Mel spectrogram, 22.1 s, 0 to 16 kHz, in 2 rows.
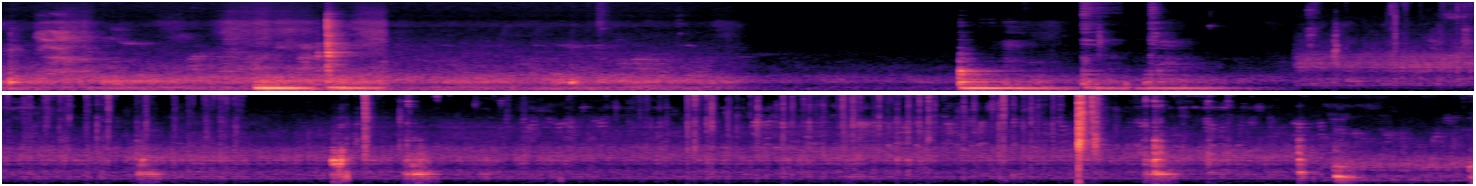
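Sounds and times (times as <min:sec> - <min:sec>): faint steady background noise: 0:00.0 - 0:22.0
metallic clinks of tools: 0:13.8 - 0:20.9.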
